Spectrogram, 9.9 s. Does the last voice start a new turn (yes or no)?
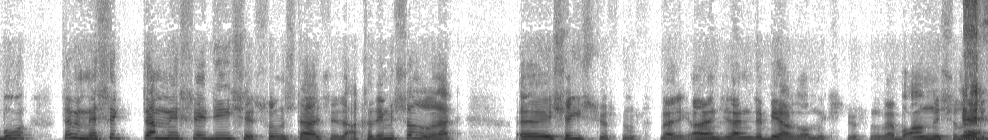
yes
